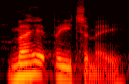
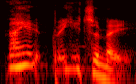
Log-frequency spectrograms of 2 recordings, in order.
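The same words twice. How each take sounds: First: It is said in a flat, resigned tone. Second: It is said in an eager, enthusiastic tone. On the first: The speaker reluctantly accepts what is coming. "So it could be read as kind of resignation" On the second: The speaker gladly welcomes what is coming. "Or it could be enthusiastic faith"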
